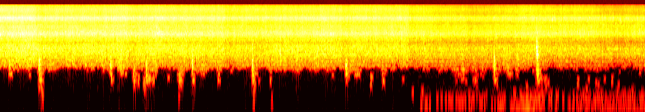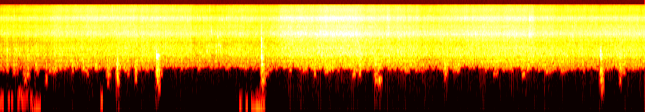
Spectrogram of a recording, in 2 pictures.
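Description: Onion, tomato and ground-spice masala sizzling steadily in hot oil in a wok as it is fried down (bhuna), stirred with a wooden spatula that gives a few light clicks against the pan.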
